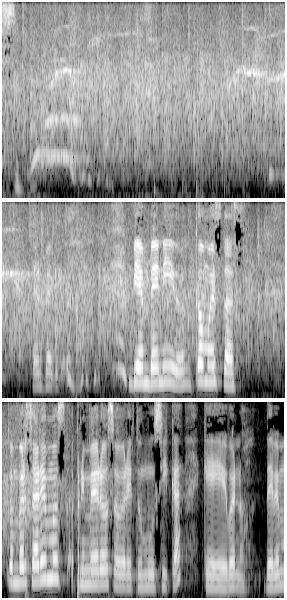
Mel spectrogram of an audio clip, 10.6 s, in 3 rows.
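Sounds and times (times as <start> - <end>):
audience applause: 0.0 - 7.7
speech: 0.1 - 0.6, 3.9 - 10.5
people whooping and calling out: 0.2 - 4.6
laughter: 3.3 - 5.2.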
